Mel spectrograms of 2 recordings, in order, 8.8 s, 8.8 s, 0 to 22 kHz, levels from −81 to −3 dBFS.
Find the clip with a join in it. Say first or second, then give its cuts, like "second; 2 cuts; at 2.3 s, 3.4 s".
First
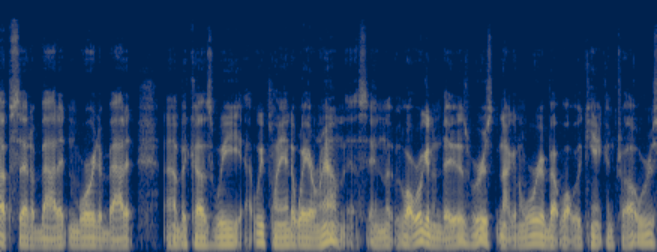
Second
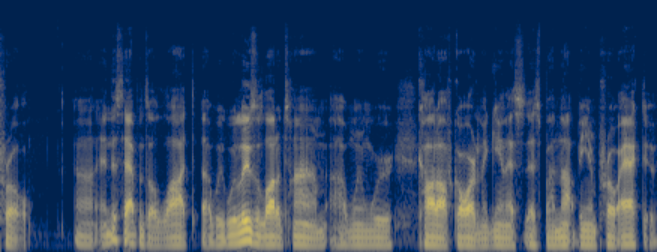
second; 1 cut; at 5.5 s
